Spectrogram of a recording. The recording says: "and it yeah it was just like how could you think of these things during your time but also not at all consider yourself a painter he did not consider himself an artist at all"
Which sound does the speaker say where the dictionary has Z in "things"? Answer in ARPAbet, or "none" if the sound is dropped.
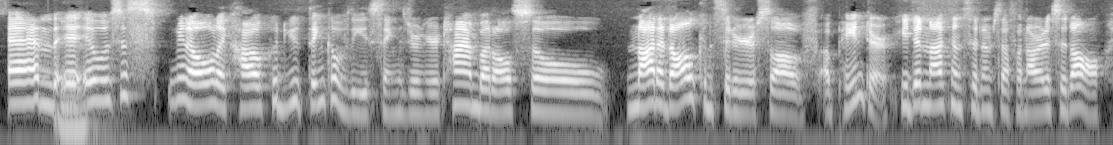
Z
